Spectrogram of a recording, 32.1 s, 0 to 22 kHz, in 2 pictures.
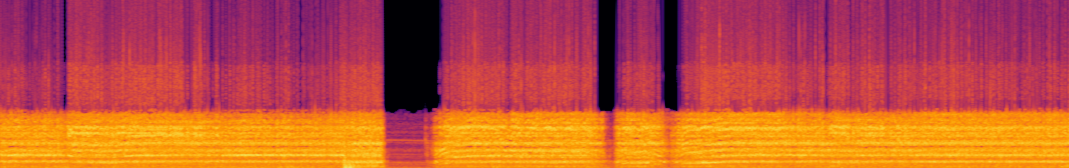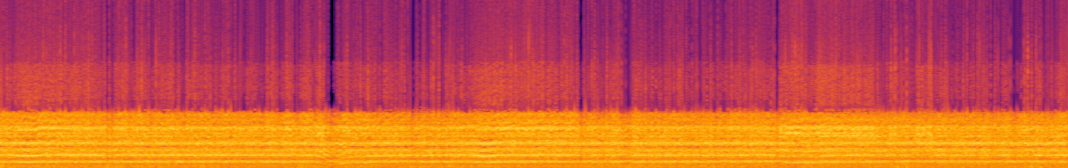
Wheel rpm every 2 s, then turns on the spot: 220, 230, 190, 150, 160, 210, 230, 230, 230, 230, 190, 230, 230, 230, 230, 230.
none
